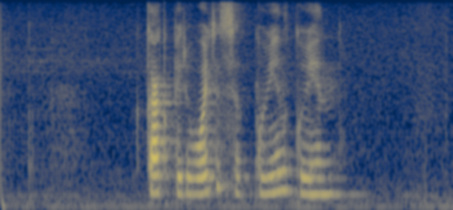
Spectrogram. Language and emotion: Russian, neutral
